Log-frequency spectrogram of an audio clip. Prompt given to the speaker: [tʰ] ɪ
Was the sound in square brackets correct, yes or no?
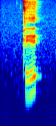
no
